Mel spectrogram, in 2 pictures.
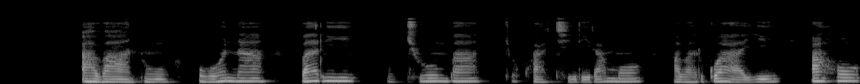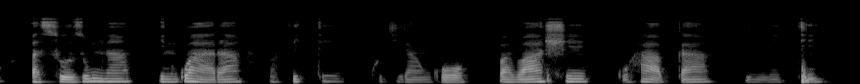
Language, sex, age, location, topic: Kinyarwanda, male, 18-24, Kigali, health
